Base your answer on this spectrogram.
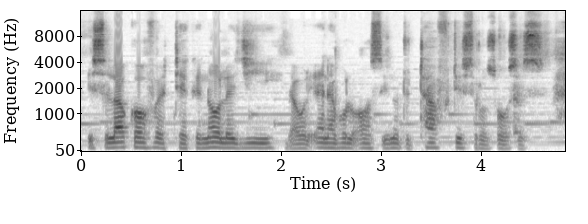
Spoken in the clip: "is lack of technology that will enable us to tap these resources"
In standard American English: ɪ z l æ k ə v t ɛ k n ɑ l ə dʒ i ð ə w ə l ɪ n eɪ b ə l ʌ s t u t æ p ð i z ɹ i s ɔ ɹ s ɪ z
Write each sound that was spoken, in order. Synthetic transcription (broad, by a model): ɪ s l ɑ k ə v t ɛ k n ɑ l ə dʒ i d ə w ə l ɪ n eɪ b ə l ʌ s t u t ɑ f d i s ɹ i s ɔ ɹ s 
